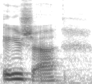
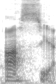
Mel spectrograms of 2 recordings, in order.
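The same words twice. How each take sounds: First: It has the usual English pronunciation. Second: It has a non-English, foreign-style pronunciation. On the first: "what I, as an English speaker, would call Asia" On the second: "other countries would call it Asia"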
